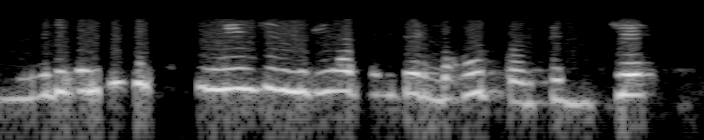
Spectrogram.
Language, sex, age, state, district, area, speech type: Maithili, female, 18-30, Bihar, Darbhanga, rural, conversation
